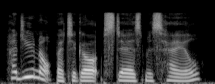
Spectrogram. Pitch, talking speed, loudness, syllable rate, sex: 205 Hz, 225 wpm, -18 LUFS, 5.5 syllables/s, female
